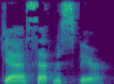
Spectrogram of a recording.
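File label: "GAS ATMOSPHERE", English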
